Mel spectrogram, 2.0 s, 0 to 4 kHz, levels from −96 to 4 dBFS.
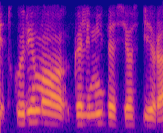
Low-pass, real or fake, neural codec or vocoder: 3.6 kHz; real; none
